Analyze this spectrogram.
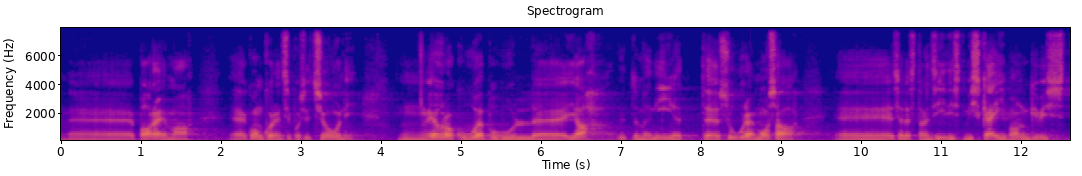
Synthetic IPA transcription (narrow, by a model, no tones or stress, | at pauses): pɑɾe̞mɑ | ko̞ŋkuɾe̞nʲt̪sipo̞sit̪sio̞ːnʲḭ | e̞wɾo̞kuːepuɦuljɑhy̰t̪ˑle̞meniːe̞t̪ːsuːɾe̞mo̞sɑ | se̞lːe̞st̪ːrɑnsiːd̪̥ist̪miskæjb̥o̞nɡ̥ivis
